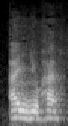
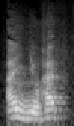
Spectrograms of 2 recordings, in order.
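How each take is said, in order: No difference in how they are said.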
